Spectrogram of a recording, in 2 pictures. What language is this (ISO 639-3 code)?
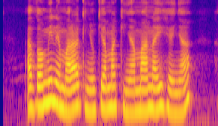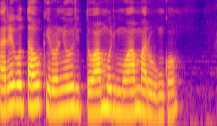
kik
